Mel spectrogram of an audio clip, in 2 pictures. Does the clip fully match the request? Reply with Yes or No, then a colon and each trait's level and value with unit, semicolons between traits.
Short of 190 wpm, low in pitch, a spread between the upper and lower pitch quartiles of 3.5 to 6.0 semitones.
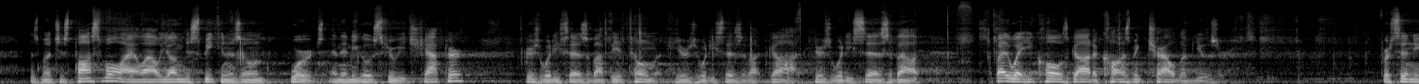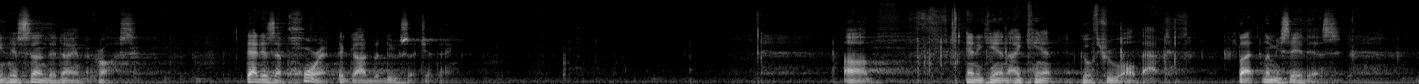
Yes: average, 170 wpm; low, 100 Hz; average, 3.8 semitones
